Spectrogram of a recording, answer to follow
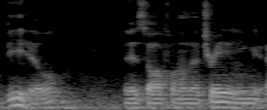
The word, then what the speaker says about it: Vigil: Vigil, whose name is pronounced Vigil, is off on a training exercise for a couple of weeks.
